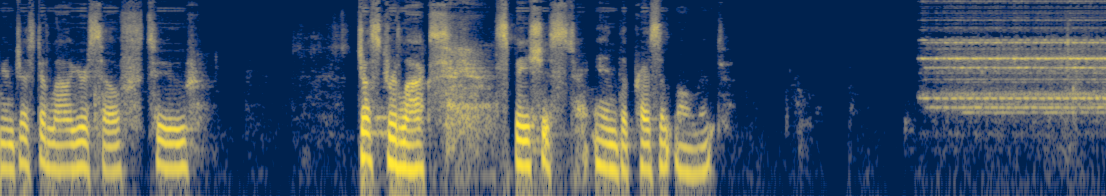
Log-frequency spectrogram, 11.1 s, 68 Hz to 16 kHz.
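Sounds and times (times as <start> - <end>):
speech: 0.0 - 2.1, 3.6 - 7.3
telephone ringing with a metallic bell tone: 9.2 - 11.0.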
